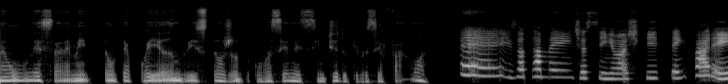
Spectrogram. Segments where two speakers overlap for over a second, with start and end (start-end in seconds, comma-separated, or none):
none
